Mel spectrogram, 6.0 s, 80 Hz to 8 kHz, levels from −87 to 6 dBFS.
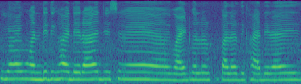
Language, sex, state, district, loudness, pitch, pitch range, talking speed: Hindi, female, Jharkhand, Jamtara, -19 LUFS, 245 Hz, 230-255 Hz, 140 wpm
